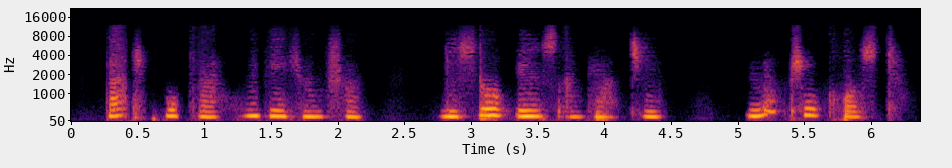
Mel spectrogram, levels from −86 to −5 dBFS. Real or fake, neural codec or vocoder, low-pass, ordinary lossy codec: fake; codec, 44.1 kHz, 0.9 kbps, DAC; 19.8 kHz; AAC, 32 kbps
